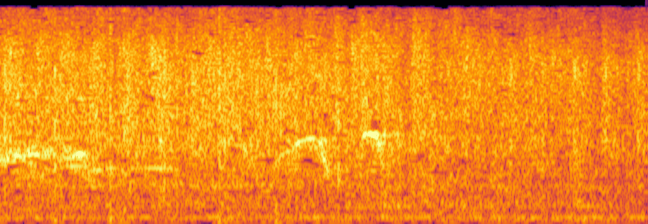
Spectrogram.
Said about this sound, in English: I'd like to take this time for all of us to recognize the founder of our program, Roseanne. So let's give her a round of applause she can hear in her home.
